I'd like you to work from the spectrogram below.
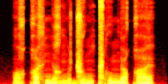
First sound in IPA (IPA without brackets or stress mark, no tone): ɔ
